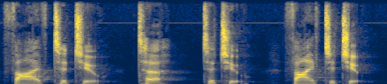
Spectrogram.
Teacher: But this two is unstressed so it's pronounced as t.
